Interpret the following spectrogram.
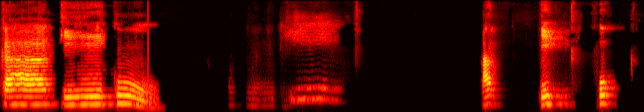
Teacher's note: asal bunyi huruf kaf dari pangkal lidah. Pangkal lidah bertemu dengan langit-langit yang lunak. Di bagian dalam nih kan langit-langitnya lunak nih.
